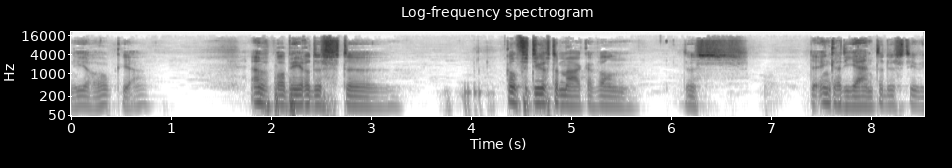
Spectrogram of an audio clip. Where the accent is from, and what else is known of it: Peer, Flanders, Belgium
